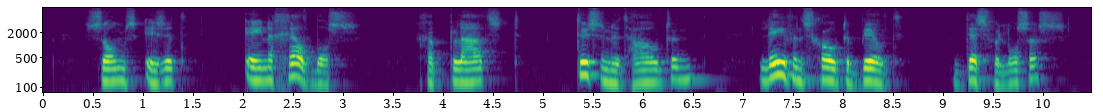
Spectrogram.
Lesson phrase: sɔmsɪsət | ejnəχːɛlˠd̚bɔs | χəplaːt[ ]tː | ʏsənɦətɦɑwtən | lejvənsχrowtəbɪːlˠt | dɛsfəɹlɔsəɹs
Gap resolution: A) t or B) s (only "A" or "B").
B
